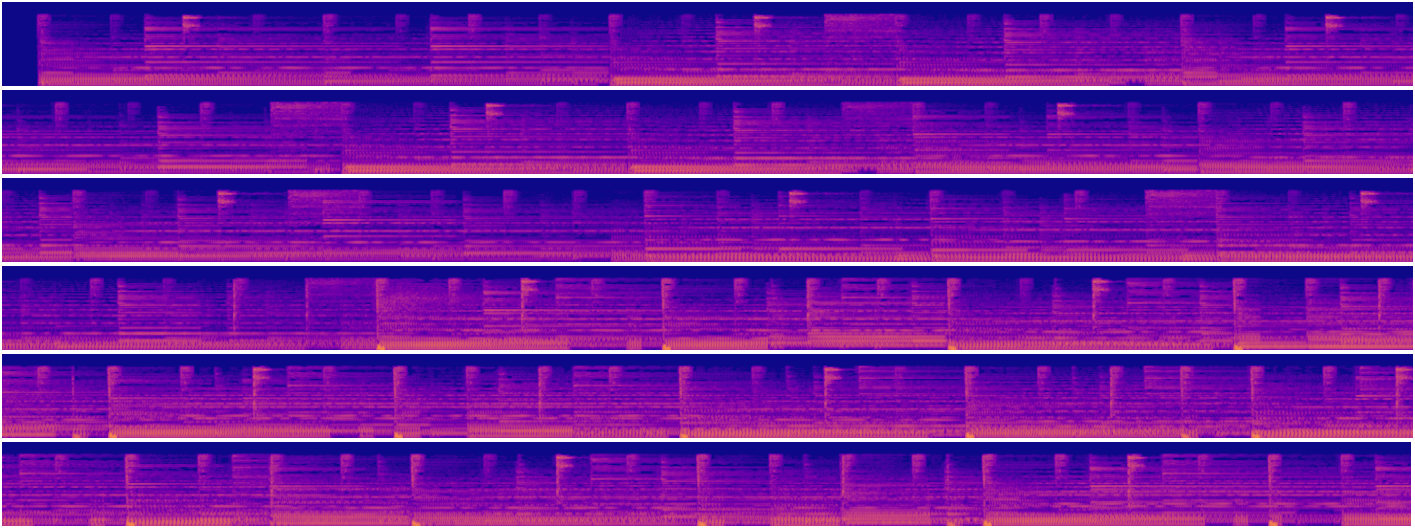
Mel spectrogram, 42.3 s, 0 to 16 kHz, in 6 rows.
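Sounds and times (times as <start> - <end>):
gentle arpeggiated guitar ballad: 0.2 - 42.3.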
